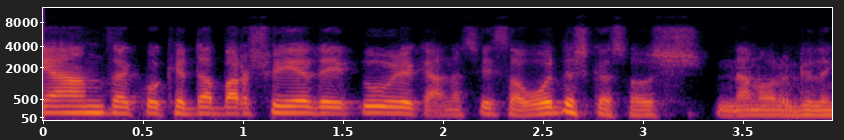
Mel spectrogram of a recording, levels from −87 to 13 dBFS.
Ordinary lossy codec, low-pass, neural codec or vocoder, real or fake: Opus, 16 kbps; 7.2 kHz; codec, 16 kHz, 0.5 kbps, X-Codec, WavLM features, trained on Multilingual LibriSpeech; fake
